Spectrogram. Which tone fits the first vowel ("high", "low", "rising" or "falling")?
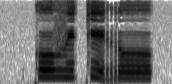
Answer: high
